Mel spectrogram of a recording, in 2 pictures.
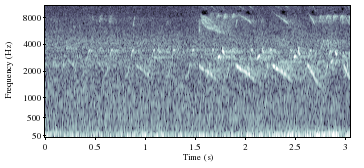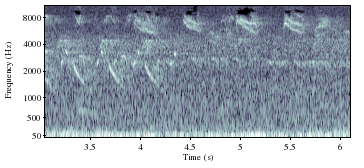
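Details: Northern cardinal, red-crested, seed-eating bird of dense shrubby areas, singing a run of clear down-slurred whistles, each sliding down quickly and repeated several times a second, with faint higher notes above and a steady low rumble of background noise.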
